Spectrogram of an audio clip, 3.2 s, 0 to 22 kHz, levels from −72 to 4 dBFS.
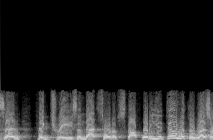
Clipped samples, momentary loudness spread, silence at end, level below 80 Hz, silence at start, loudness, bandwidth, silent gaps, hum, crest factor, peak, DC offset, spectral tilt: under 0.1%; 4 LU; 0 s; -42 dBFS; 0 s; -15 LUFS; 8.2 kHz; none; none; 8 dB; -8 dBFS; under 0.1%; -4 dB/octave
